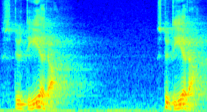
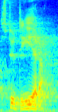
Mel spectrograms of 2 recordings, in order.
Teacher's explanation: Accent 1 har en stigande ton. En stigande ton, det betyder a rising tone. It goes up, a rising tone.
